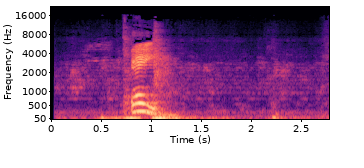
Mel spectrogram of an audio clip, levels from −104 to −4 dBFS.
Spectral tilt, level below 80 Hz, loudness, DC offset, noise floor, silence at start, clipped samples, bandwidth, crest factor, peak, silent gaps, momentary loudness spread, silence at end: -5 dB/octave; -26 dBFS; -16 LUFS; under 0.1%; -44 dBFS; 0.2 s; under 0.1%; 11.5 kHz; 20 dB; -2 dBFS; none; 24 LU; 0.5 s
